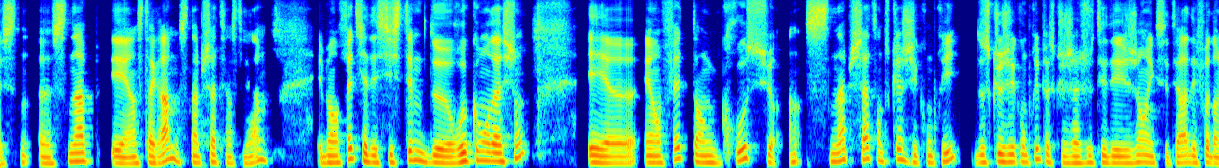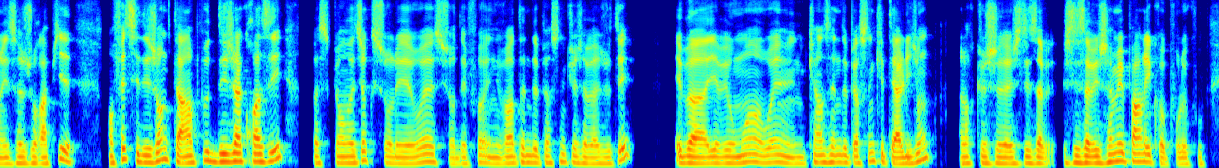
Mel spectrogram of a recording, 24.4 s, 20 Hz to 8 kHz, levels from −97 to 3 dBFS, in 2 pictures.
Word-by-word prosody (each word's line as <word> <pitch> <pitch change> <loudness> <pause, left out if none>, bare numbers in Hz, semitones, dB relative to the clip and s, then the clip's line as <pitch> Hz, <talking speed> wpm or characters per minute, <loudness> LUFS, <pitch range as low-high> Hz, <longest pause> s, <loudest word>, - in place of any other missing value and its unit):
S 105 - -4 0.2
heu, 110 -1 0
Snap 145 +7 +2 0.2
et 115 -1 +5
Instagram, 115 - +2
Snapchat 125 0 -2
et - - -6
Instagram. 115 +10 -4 0.5
Et - - -4
ben, 125 - +2
en 125 - +3
fait, 185 +9 0
il - - +1
y - - +7
a - - +4
des 125 -2 +1
systèmes 150 +7 +1
de 125 -2 +4
recommandations 150 - +3 0.6
et 125 -2 +5
heu, 115 0 +1
et 120 - +3
en 120 0 +2
fait 190 +11 -2
en 125 -2 +2
gros, 125 - 0
sur 130 - -3
Ins 135 +1 -4
Snapchat 175 +5 0
en 165 - -4
tout 140 - -13
cas, 180 - 0
j'ai 135 -7 -2
compris 145 - -3
de 130 +1 -2
ce 125 - 0
que 140 - +3
j'ai 135 0 +2
compris, 135 +7 -2
parce 130 -8 -4
que 120 - -9
j'ai 115 0 0
ajouté 120 +1 -1
des 115 0 +1
gens 130 +2 0
et 120 - -1
cetera 120 +3 -2
des 120 -1 -2
fois 125 +2 -1
dans 110 - 0
les 105 +1 -2
ajouts 115 +1 -1
rapides. 135 - 0 0.3
En 120 - -1
fait, 155 +11 +1
c'est 185 -6 +1
des 125 -1 +2
gens 155 +8 +3
que - - -7
tu - - +2
as 110 - +7
un 120 - +4
peu 155 +6 -2
déjà 140 +1 +5
croisés, 145 +8 +2 0.3
parce 115 -1 -3
qu'on 115 -1 -2
va 115 - +1
dire 160 +7 -1
que 160 - -9
sur 115 -6 -3
les 110 0 +1
ouais, 135 +5 +1
sur 110 -6 -6
des 110 +1 -4
fois 125 +4 -5
une 110 -1 -2
vingtaine 115 +3 0
de 120 - +1
personnes 120 +4 -4
que 125 -2 -3
j'avais 110 -2 -1
ajoutées 110 0 -2 0.4
et 115 - +2
ben, 110 -2 +5
il 110 - +2
y - - +2
avait 110 0 -1
au 115 - +1
moins 135 +3 +1
ouais, 130 +2 -1
une 110 -3 -2
quinzaine 130 +2 -1
de 125 - 0
personnes 115 +6 -2
qui - - -4
étaient - - -1
à - - +6
Lyon, 150 - 0 0.3
alors 115 0 -3
que 115 - -2
je 110 -1 +1
je 105 -1 -3
les 115 0 +1
avais 105 -1 -1
je 120 +2 -1
les 120 0 +3
avais 115 0 +5
jamais 135 +6 +3
parlé 140 -2 +3
quoi, 105 -3 -4
pour 105 - -7
le 105 - -1
coup. 105 +1 -13
120 Hz, 280 wpm, -23 LUFS, 115-140 Hz, 0.6 s, y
